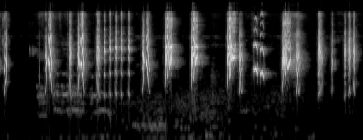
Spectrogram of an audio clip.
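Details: Kicau ocehan song of a long-tailed shrike (cendet): varied high, harsh, whistled notes in irregular clusters, some stuttered and some sliding, with brief gaps between phrases and a faint low tone early on.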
